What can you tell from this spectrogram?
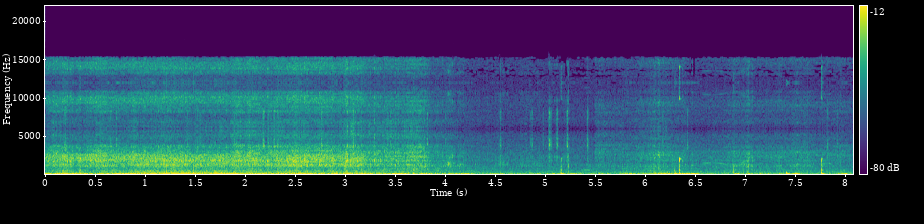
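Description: Wind buffeting the camera microphone while skis slide over snow with a steady hiss under a speedflying wing. The hiss stops about four seconds in as the skier halts, leaving the wind rumble and a few faint clicks.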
